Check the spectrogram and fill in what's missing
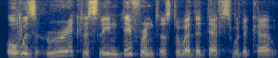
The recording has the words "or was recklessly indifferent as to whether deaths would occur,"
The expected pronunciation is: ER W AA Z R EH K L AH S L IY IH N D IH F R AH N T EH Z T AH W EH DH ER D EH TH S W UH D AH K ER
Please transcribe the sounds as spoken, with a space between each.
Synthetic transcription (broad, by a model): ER W AA Z R EH K L AH S L IY IH N D IH F R AH N T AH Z T AH W EH DH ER D EH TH S W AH D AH K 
